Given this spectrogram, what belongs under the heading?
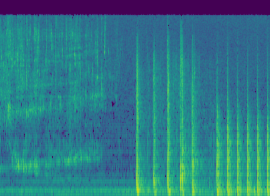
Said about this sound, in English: I'll pour a glass and bring it to him myself.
